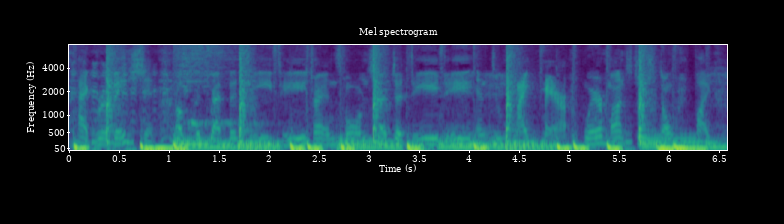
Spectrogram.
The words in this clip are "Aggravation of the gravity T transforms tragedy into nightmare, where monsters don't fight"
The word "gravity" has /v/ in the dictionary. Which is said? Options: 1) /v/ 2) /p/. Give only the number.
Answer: 2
